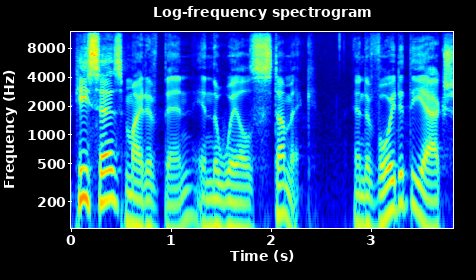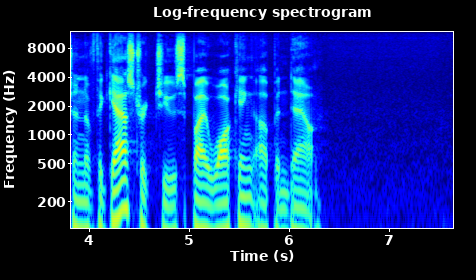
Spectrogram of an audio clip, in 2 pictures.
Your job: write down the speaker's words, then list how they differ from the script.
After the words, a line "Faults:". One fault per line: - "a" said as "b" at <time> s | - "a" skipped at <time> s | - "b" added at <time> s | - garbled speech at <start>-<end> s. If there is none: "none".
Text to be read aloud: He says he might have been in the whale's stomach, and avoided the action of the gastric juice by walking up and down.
He says might have been in the whale's stomach, and avoided the action of the gastric juice by walking up and down.
Faults:
- "he" skipped at 0.6 s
